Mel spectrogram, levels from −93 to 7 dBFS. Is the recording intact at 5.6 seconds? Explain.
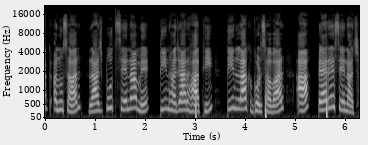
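No. A loud pop lands from 5.63 to 5.66 s, a single sharp thump about 20 dB above the speech, which continues underneath. A sudden voltage step or pulse, likely from a plug, switch, static discharge or driver glitch, entered the signal, and the downstream circuitry shaped it. On the waveform it appears as a tall, narrow spike towering over the speech; on a spectrogram, as a thin vertical stripe spanning the frequency range.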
